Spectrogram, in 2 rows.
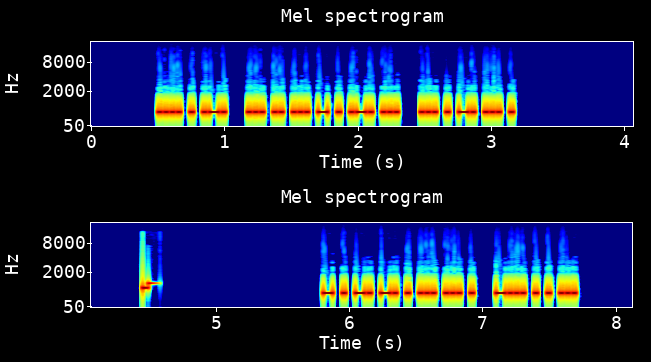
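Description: Rapid Morse code sent as a steady mid-pitched beeping tone at about 50 words per minute, in two bursts of quick dits and dahs separated by a pause broken by a single short click.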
